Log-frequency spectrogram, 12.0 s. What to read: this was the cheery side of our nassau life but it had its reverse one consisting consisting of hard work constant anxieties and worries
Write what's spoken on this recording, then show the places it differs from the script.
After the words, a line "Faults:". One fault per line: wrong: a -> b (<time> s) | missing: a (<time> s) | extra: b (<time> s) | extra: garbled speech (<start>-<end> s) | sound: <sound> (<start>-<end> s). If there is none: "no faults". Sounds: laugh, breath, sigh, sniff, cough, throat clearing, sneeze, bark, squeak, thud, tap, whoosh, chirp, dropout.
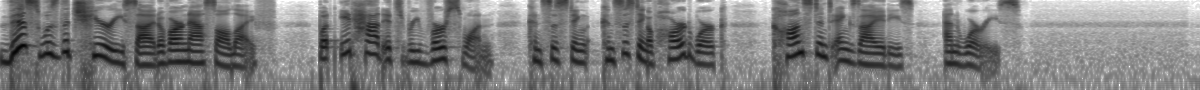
this was the cheery side of our nassau life but it had its reverse one consisting consisting of hard work constant anxieties and worries
Faults:
no faults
